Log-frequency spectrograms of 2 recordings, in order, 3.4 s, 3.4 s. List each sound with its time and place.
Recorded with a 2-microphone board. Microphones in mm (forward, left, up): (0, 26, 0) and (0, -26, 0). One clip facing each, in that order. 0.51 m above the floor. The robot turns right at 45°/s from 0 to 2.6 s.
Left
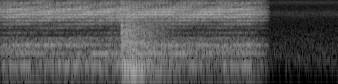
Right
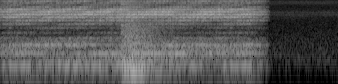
1.2 s a gunshot: 40° left (ahead or behind), 0.9 m; by 1.7 s 60° left (ahead or behind), 0.9 m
